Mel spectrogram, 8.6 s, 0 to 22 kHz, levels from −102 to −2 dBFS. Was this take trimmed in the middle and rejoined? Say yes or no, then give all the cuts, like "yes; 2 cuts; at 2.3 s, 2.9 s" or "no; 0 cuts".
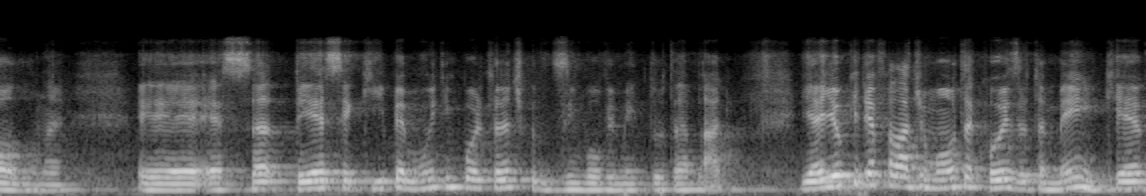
no; 0 cuts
